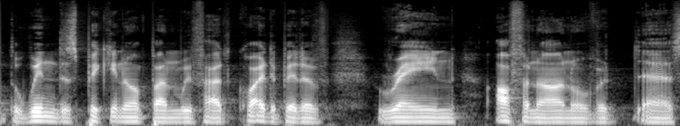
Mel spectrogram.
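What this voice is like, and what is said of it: Voice sounds slightly off from a cold. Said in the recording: “I'm a little bit of a cold ... my voice sounds a little bit uh, different than it usually does”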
